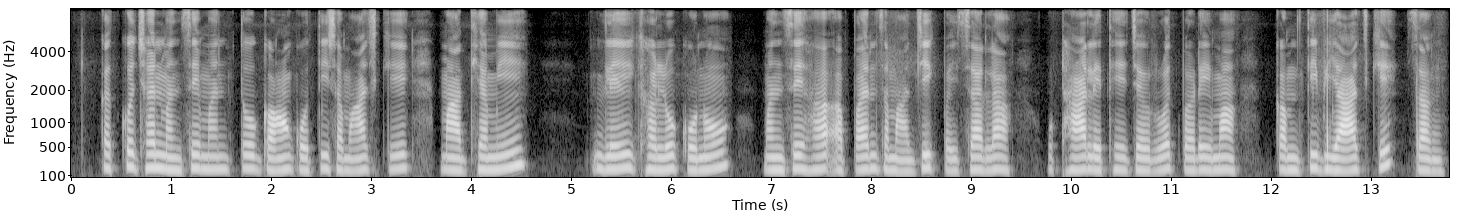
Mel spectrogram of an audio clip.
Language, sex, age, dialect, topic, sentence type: Chhattisgarhi, female, 25-30, Central, banking, statement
